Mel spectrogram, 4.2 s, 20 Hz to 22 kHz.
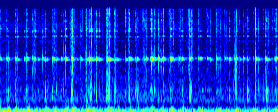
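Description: Fingernails tap fast on the outside of an empty, hollow glazed ceramic mug, blue outside and green inside, held close to the microphone. The dense, uneven clicking carries a steady ringing tone near 2.5 kHz over low thuds, with each tap fading quickly.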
